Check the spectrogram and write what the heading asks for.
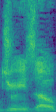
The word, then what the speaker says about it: Dreezo: It's spelled Dreezo, but it's Dreezo Okay.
